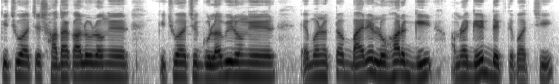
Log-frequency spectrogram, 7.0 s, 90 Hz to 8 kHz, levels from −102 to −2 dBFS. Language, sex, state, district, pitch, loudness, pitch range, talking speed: Bengali, male, Tripura, West Tripura, 135 Hz, -16 LUFS, 130-145 Hz, 155 wpm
